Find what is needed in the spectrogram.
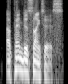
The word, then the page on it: appendicitis: British English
